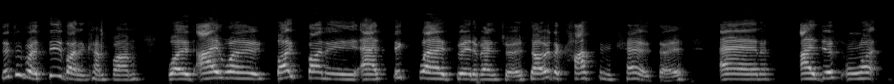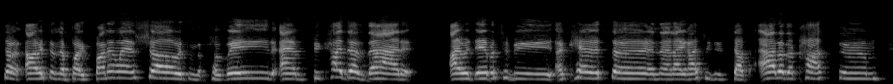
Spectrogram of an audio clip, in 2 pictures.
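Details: Adult woman with a congenital hearing impairment diagnosed at age 3 or 4. She wears hearing aids in both ears, is completely deaf to high-pitched sounds and has had extensive speech therapy; speech of a person with hearing impairment.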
